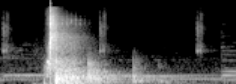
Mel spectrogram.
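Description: A driver striking a golf ball: one sharp, loud crack about half a second in, ringing briefly in the room. Steady background music plays underneath.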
